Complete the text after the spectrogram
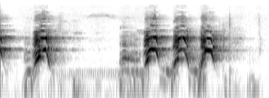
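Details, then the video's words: Rex, a Karelian Bear Dog in training, gives one loud bark, pauses, then a rapid run of three strained, rising-falling barks. "Karelský medvedí pes Rex, karelian Bear dog"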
